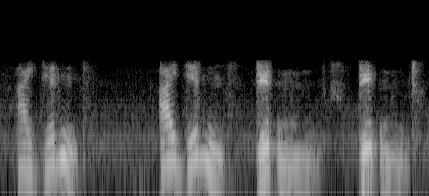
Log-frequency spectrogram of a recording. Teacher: 记住那个 didn't 的音，用鼻音出来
